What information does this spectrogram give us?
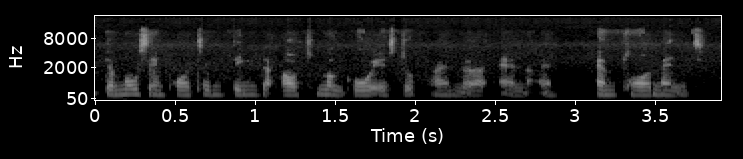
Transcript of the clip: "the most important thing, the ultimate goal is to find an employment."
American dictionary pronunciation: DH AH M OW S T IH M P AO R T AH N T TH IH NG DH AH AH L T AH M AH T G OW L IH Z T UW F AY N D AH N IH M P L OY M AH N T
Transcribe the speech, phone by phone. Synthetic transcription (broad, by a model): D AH M OW S T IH M P AO T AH N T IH NG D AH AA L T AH M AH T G OW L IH S T UW F AY N D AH N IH M P L OY M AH N T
